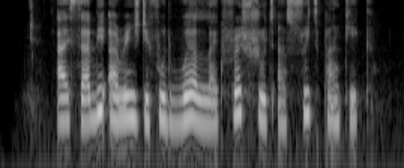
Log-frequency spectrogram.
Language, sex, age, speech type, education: Nigerian Pidgin, female, 30-45, spontaneous, tertiary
